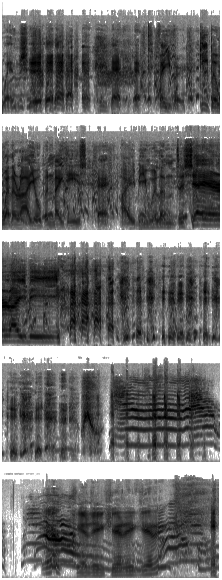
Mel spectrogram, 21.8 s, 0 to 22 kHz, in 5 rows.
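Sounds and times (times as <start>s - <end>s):
laughter: 0.0s - 17.2s, 18.2s - 21.7s
speech: 0.0s - 17.3s, 18.2s - 20.8s, 21.6s - 21.7s
cat meowing: 15.2s - 21.7s.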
